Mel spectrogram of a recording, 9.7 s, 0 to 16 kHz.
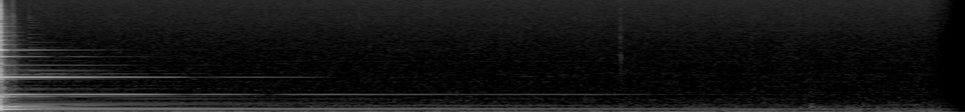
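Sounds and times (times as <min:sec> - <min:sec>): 
string harmonics: 0:00.0 - 0:03.8.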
